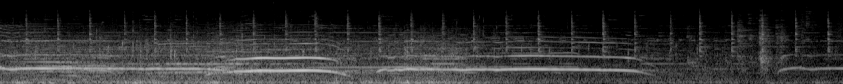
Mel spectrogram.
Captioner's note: distant hollering and pan clanging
